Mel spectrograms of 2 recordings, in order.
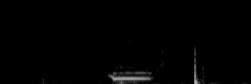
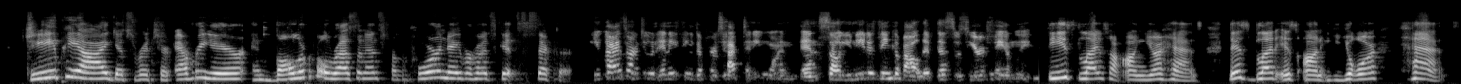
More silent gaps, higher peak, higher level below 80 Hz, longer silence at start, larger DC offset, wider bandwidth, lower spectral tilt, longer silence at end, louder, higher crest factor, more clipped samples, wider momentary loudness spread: neither; second, -14 dBFS vs 0 dBFS; first, -46 dBFS vs -66 dBFS; first, 1.1 s vs 0.25 s; neither; second, 4.1 kHz vs 12 kHz; first, -11.5 dB/octave vs -3 dB/octave; first, 0.55 s vs 0.2 s; second, -35 LUFS vs -17 LUFS; first, 24 dB vs 18 dB; neither; second, 6 LU vs 11 LU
